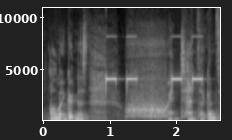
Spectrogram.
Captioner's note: timer beeps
